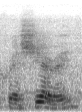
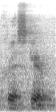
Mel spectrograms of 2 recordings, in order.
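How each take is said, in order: First: The middle consonant is a soft 'sh' sound. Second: The middle consonant is a hard 'sk' sound. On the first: "if you pronounce it the Italian way" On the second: "we should use a hard C"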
